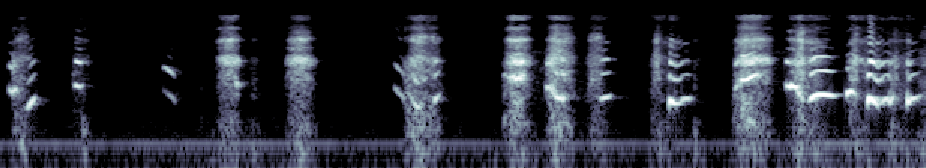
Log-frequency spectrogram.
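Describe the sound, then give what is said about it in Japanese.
A woman cries and sobs over the phone in halting, wavering bursts, with gasping intakes of breath and whimpering wails rising and breaking over about six seconds, fairly loud, with no clear words. “泣いてちゃわからないよ。”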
